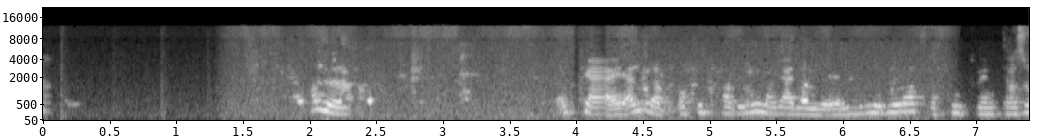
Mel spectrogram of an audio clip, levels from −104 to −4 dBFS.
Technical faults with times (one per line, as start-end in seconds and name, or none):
1.71-2.46 speech suppressed in double talk
3.81-7.25 speech suppressed in double talk
3.97-4.24 short stall from a late packet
